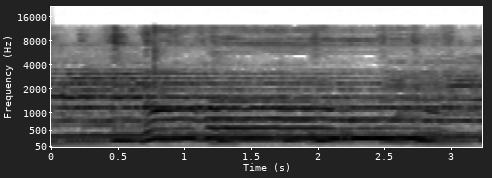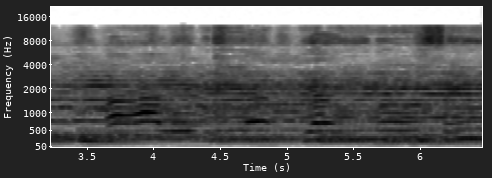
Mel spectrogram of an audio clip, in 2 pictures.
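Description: A Portuguese-language song playing: a singer holding long, sliding notes over guitar accompaniment.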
